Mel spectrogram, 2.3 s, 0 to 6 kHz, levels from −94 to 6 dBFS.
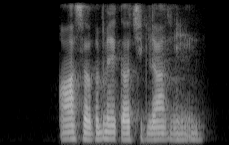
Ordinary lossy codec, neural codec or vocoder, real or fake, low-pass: AAC, 48 kbps; autoencoder, 22.05 kHz, a latent of 192 numbers a frame, VITS, trained on one speaker; fake; 5.4 kHz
